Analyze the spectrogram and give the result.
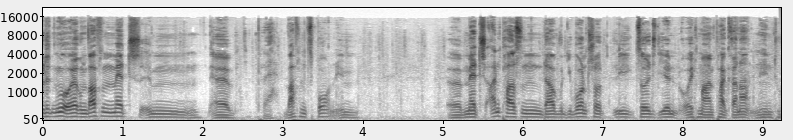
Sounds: Speech

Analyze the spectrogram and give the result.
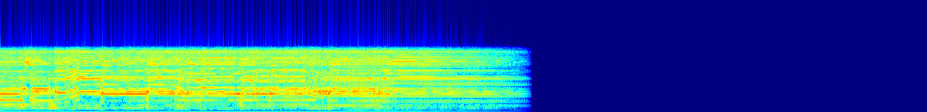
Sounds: Music

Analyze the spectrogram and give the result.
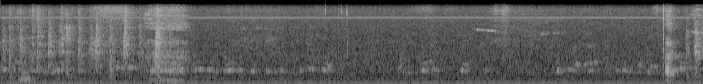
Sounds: Animal, Speech, pets

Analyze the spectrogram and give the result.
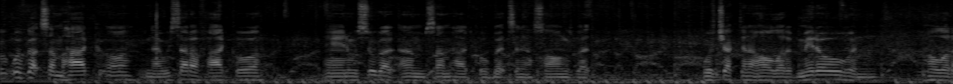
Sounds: Speech, Music, Background music

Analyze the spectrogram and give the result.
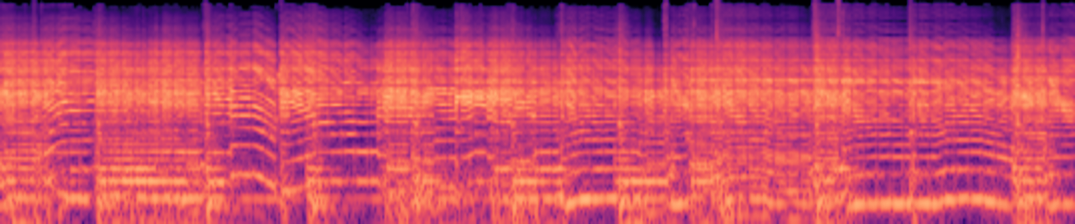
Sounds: slide guitar

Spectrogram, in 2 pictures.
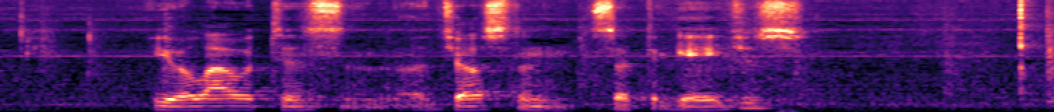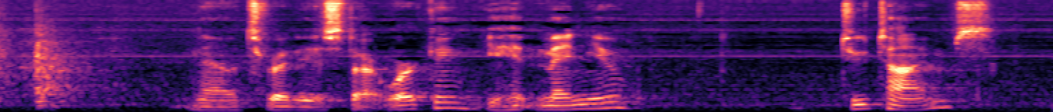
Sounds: Speech

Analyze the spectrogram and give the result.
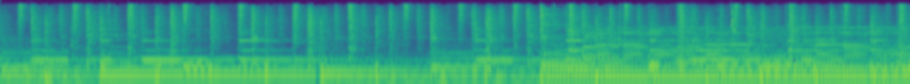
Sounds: Music

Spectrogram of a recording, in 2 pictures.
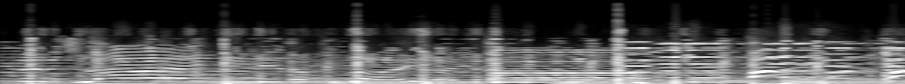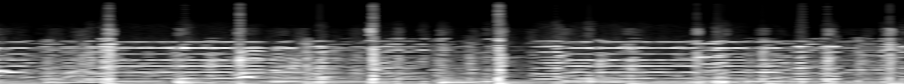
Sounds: Music, Wedding music

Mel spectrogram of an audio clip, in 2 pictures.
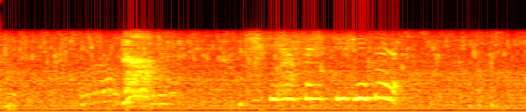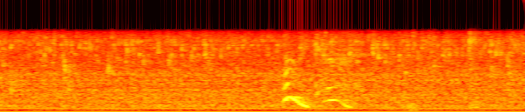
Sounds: Speech

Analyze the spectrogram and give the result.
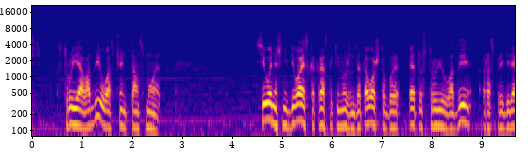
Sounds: Music, Speech

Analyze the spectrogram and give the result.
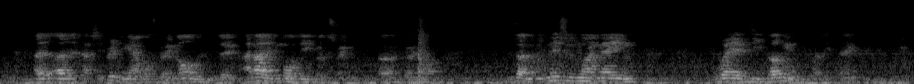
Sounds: Speech

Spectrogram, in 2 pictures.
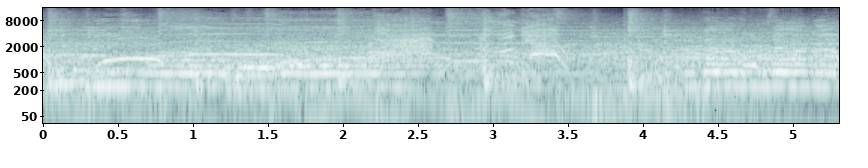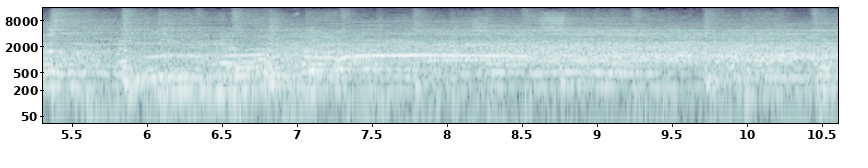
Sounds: Singing, Whoop, Pop music, Music

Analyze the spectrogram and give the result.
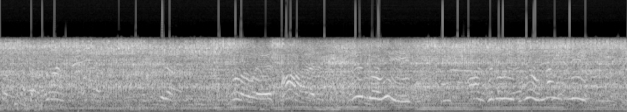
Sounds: Speech

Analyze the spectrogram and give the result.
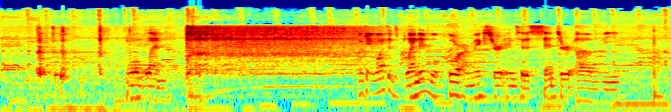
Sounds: Blender

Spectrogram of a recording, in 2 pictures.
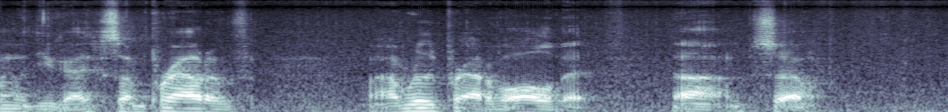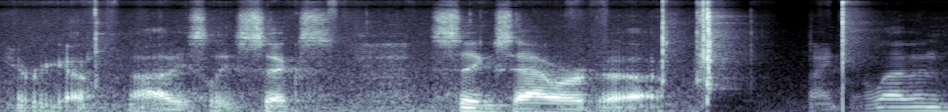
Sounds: Speech, inside a small room

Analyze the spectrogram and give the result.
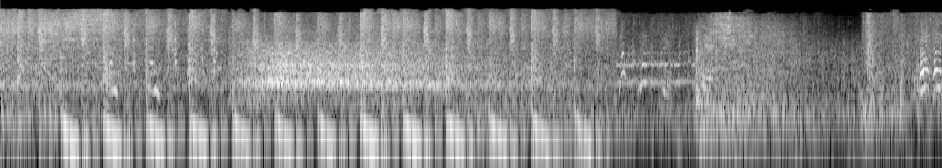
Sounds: Music

